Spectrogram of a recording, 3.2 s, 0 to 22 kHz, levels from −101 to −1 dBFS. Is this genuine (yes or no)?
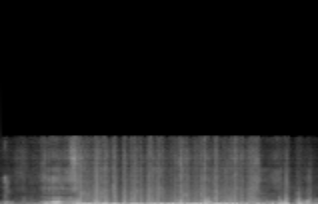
no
